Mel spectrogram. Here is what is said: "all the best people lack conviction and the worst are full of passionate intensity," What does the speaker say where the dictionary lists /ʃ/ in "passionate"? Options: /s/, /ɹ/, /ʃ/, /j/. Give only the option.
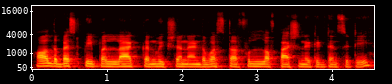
/ʃ/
